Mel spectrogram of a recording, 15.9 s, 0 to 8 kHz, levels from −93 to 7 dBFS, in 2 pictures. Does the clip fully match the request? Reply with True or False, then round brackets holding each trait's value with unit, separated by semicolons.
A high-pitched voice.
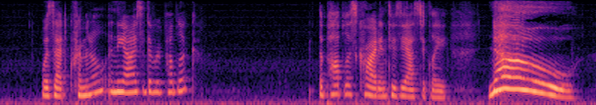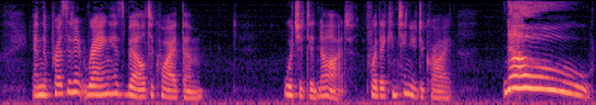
True (205 Hz)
